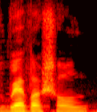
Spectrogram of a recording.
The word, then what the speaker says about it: Revachol: Revachol is pronounced Revachol.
